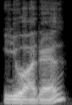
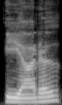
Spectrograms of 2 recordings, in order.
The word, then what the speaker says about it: URL: without seeing a URL pronounced Ur URL not erl plastered on the side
